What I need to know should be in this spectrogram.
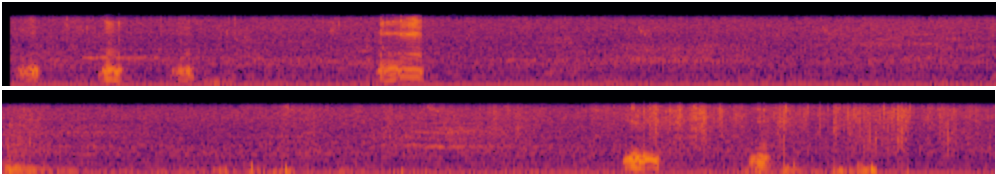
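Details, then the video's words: A pet pig, described as a boar, being noisy up close while trying to eat the camera; short nasal grunts come in clusters of two or three, with long quiet gaps and steady background hiss. "Daisy the Boar being noisy & trying to eat the camera"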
